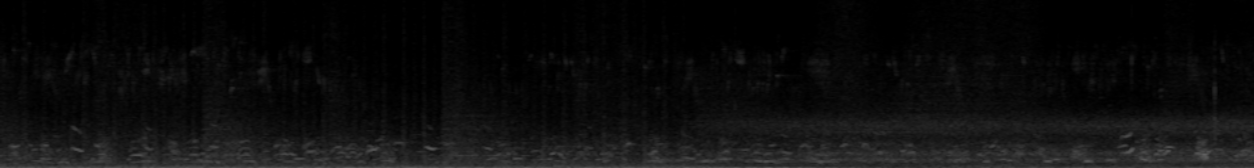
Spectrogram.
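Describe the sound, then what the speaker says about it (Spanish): Pack of hunting dogs barking and yelping during a wild boar drive in Spanish scrubland, a continuous chorus of overlapping barks and yips from middle distance, steady throughout with a voice over it. "Mariano escucha las ladras cada vez más cerca"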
